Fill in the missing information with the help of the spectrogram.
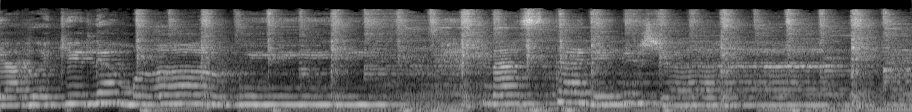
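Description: A girl singing a solo melody into a microphone, holding some notes and gliding between others, over musical accompaniment with a steady beat.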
